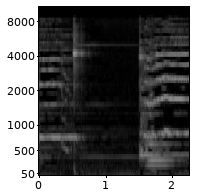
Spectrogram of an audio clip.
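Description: Teochew opera orchestra playing, with strings over sharp beats about half a second apart. The music breaks off about half a second in, drops to a low level for about a second, and comes back in.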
